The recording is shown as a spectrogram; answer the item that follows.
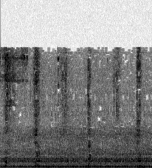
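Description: Steady electric hum of an induction cooktop heating a kadhai, with faint scraping and a couple of light taps from a spatula stirring dry-roasting gram flour in the non-stick pan.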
